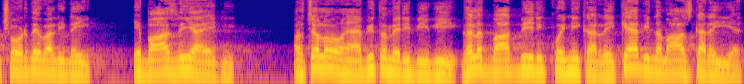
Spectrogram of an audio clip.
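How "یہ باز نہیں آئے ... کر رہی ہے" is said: ordinary delivery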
